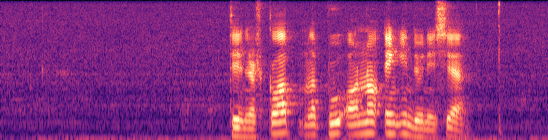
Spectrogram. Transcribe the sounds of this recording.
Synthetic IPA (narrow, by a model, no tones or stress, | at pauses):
d̪̥enərsklɔp̚mələb̥ṳɔnɔʔɪŋind̪onesia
